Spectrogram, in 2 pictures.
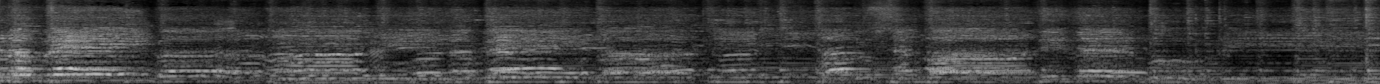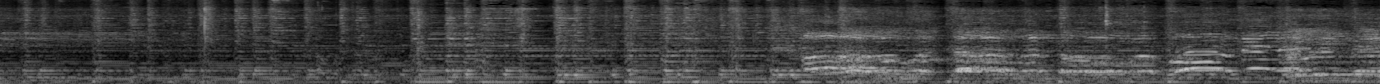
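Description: A group of men singing a Fijian-language song together, accompanied by a strummed acoustic guitar. The voices thin out in the middle over the strumming, then the full group singing comes back in near the end.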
